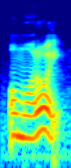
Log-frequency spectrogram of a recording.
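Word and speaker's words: 面白い: For example, there's a word omoshiroi, which means like, oh, it's really interesting, but they say omoroi. They cut out the shi entirely, and there's a lot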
